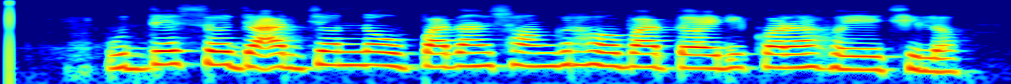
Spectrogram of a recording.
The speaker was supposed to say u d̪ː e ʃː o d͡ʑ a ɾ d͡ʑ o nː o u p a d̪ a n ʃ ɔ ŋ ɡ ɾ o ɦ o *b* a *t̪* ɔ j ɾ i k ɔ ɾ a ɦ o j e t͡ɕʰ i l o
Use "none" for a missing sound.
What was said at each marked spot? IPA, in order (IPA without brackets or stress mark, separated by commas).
b, t̪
